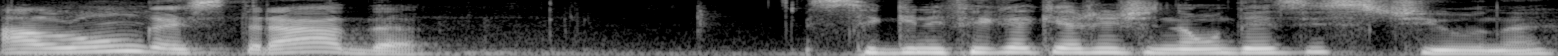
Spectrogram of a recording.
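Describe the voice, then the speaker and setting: A woman speaks with a dark, mellow tone. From Brazil, São Paulo metro area (Mauá). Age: 50s. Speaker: TV journalist. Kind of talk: interview testimony.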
